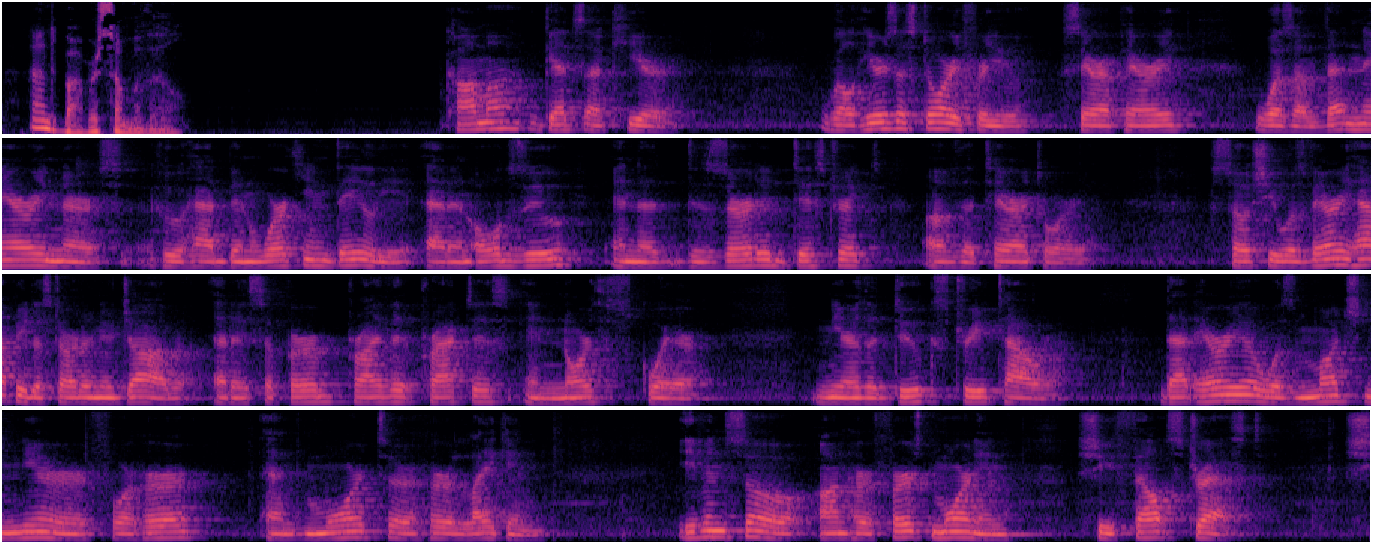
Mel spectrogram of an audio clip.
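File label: florida, International Dialects of English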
